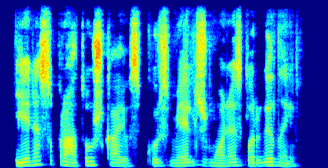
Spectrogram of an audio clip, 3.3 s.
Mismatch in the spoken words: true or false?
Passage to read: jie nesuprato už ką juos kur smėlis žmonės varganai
false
